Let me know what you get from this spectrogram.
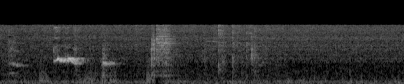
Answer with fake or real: real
